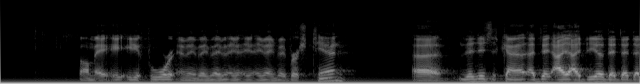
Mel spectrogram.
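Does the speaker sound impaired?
Yes: stuttering; stutter as usual way of talking, recent neck surgery; throat may get scratchy during talk, Halls lozenges at hand; worse when unwell, mistaken for stroke by Life Squad paramedics; here repeated sounds.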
